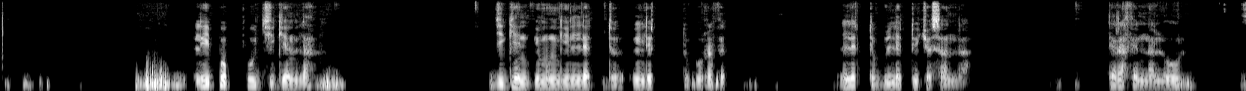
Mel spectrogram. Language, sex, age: Wolof, male, 36-49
